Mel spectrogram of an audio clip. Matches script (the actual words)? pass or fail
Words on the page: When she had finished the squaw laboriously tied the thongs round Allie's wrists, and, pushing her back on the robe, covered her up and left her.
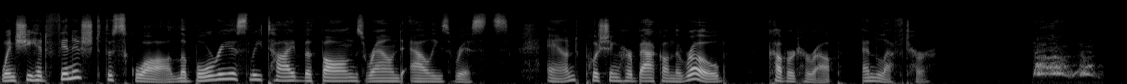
pass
